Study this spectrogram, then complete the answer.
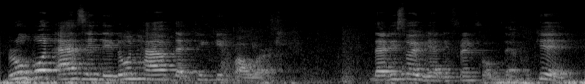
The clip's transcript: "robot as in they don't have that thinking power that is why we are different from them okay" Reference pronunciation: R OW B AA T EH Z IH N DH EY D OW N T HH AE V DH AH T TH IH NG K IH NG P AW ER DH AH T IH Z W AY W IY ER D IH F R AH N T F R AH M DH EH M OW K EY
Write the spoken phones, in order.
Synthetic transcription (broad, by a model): R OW B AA T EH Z IH N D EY D OW N T HH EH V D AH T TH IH NG K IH NG P AW ER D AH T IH S W AY W IY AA D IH F R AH N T F R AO M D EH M OW K EY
